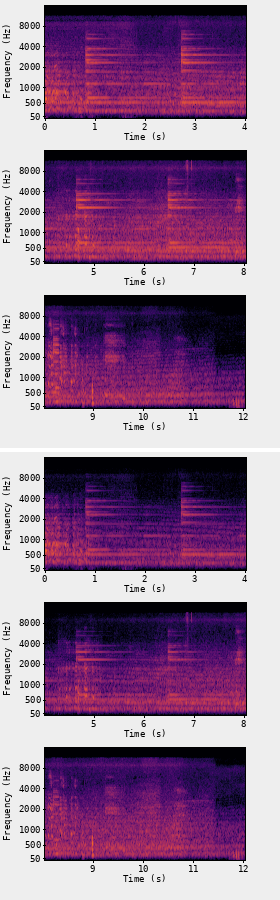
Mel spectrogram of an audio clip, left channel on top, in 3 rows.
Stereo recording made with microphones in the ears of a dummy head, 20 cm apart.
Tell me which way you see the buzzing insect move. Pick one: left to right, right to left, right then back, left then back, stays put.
left to right.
